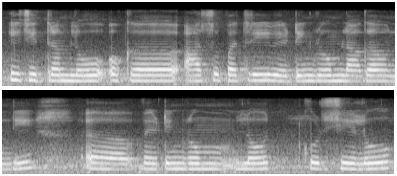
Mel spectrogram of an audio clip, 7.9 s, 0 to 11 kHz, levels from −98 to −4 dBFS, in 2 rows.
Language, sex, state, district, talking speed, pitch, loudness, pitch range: Telugu, female, Andhra Pradesh, Srikakulam, 100 wpm, 220 Hz, -13 LUFS, 220-230 Hz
